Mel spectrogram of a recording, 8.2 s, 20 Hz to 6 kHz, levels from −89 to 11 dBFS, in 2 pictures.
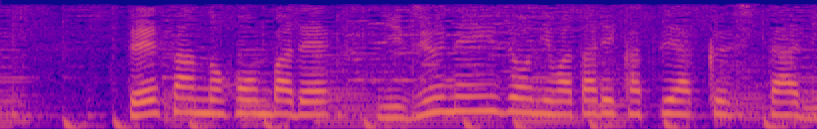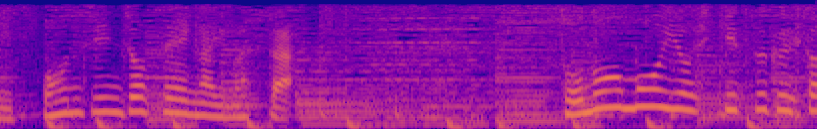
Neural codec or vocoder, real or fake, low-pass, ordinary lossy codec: none; real; 5.4 kHz; MP3, 48 kbps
